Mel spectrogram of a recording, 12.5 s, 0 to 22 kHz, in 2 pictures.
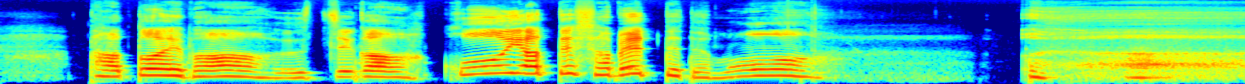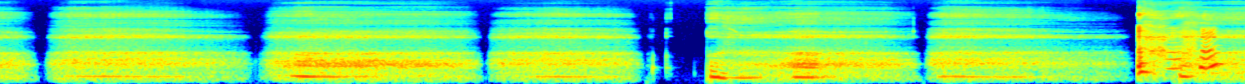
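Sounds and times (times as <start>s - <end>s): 
speech: 0.5s - 4.2s, 5.1s - 6.0s
girl breathing with sighing breaths: 4.2s - 12.4s.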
